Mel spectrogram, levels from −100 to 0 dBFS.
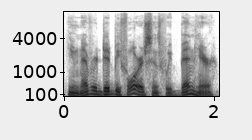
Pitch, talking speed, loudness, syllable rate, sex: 105 Hz, 230 wpm, -17 LUFS, 7.1 syllables/s, male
